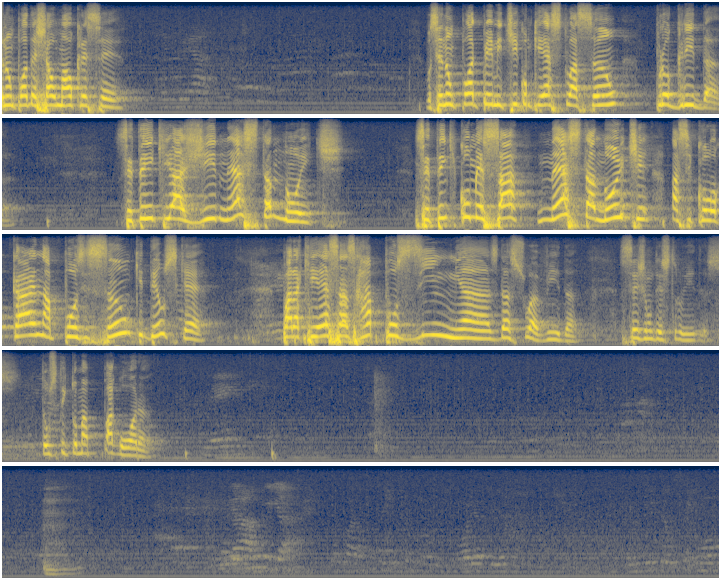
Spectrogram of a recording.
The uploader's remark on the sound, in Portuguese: Culto gravado em 09/01/2022 durante a celebração do culto da família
